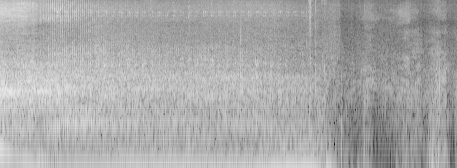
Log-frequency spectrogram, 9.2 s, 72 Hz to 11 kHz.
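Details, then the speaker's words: 2002 Tata Indica diesel with mechanical engine, originally non-turbo, fitted with a second-hand Indigo turbo: steady, even diesel clatter with a low, smooth beat for six seconds before shutting off, no misses or knocks; normal healthy idle. "ഞാൻ engine of ചെയ്തിട്ട് പറഞ്ഞുതരാം. Starting ആണ് വണ്ടി പവറാണ്."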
